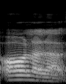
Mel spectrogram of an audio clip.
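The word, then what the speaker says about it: oh là là: said naturally oh la oh la la so pronounce it oh la la oh la la H H laa so that's the way you can pronounce it in French so you can use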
